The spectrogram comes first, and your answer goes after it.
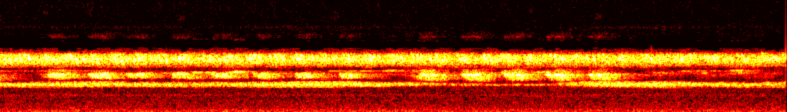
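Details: Unbroken high-pitched trilling from many crickets, with gently wavering pulses and no other sounds. The recording is meant for driving rats out of houses.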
